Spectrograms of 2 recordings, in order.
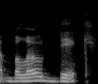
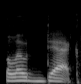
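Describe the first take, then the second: First: "Below Dick" with deck said like dick; Kiwi-style Deck. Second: "Below Deck" with a plain open e in "Deck"; "Deck" said the Canadian way, clear e vowel; Canadian pronunciation. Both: Shown as a demonstration. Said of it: "That's how Canadians say it".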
